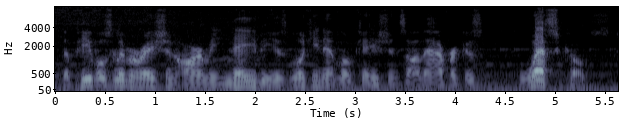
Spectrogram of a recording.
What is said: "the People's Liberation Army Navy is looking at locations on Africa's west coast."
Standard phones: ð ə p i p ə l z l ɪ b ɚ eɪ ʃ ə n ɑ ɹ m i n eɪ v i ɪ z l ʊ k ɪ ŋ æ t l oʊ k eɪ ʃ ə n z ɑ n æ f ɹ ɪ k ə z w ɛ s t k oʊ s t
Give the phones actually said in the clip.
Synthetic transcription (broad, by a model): ð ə p i p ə l z l ɪ b ɚ eɪ ʃ ə n ɑ ɹ m i n eɪ v i ɪ z l ʊ k ɪ ŋ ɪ t l oʊ k eɪ ʃ ə n z n æ f ɹ ɪ k ə z w ɛ s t k oʊ s t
